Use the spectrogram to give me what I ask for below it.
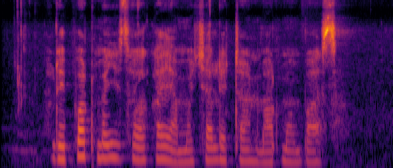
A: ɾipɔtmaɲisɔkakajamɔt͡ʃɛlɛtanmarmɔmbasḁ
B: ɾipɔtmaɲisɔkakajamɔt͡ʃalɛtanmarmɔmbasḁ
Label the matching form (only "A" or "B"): B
